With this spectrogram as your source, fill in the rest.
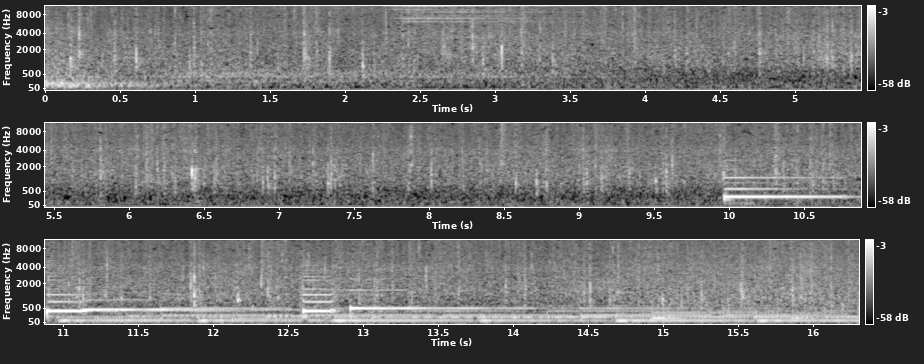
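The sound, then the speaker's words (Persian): Steady rain falls and patters across a surface with a dense, even hiss, with no one talking; about ten seconds in, sustained musical tones rise and play on beneath the rainfall. “داره بارون میاد.”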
